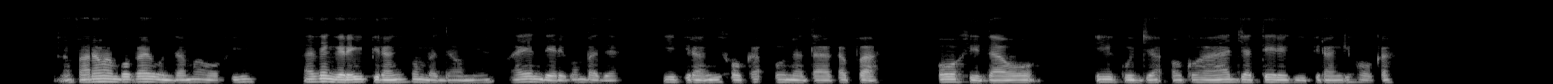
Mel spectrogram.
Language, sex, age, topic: Oshiwambo, male, 18-24, agriculture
